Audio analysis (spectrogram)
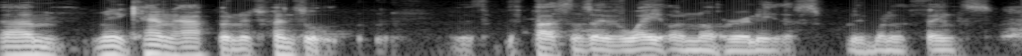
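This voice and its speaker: Someone speaks quietly at a very fast pace with ordinary pitch variation. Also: man, very deep, low pitch for a man. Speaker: health guest. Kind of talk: live Q&A.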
